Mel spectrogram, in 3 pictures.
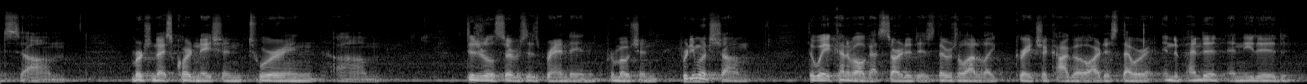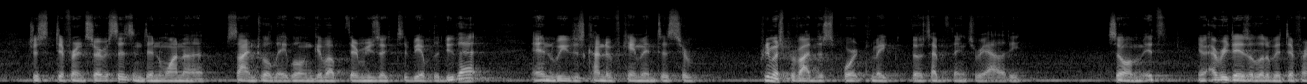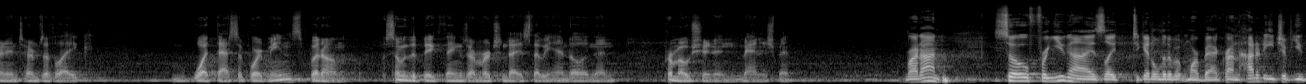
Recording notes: In a live panel recorded during the City of Chicago's Lake FX conference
